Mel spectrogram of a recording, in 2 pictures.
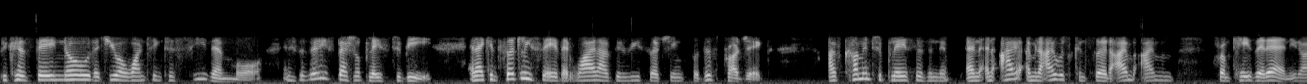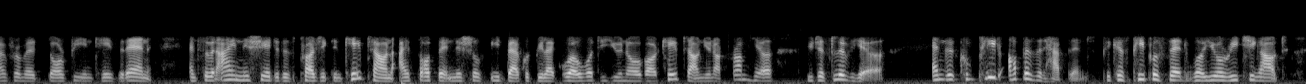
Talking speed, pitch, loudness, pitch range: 235 wpm, 185 Hz, -20 LUFS, 170-215 Hz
